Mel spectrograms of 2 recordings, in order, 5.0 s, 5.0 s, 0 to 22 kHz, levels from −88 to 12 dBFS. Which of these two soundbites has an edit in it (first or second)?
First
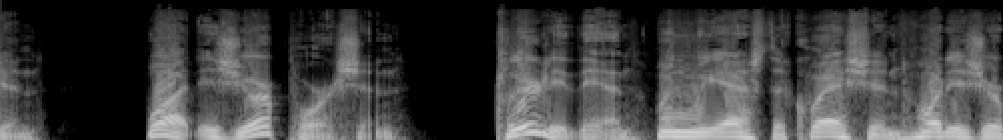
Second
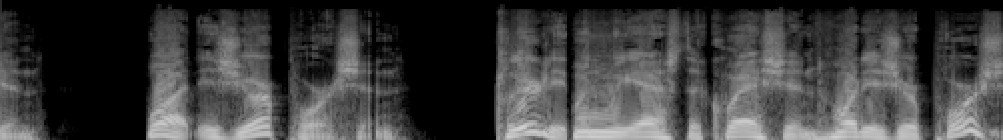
second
